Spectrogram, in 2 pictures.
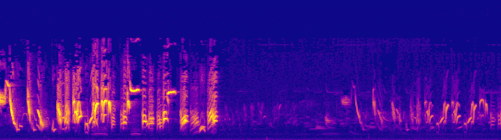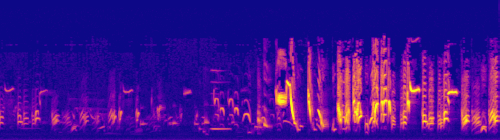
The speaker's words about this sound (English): The song of the bobolink, to me, expresses hilarity.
